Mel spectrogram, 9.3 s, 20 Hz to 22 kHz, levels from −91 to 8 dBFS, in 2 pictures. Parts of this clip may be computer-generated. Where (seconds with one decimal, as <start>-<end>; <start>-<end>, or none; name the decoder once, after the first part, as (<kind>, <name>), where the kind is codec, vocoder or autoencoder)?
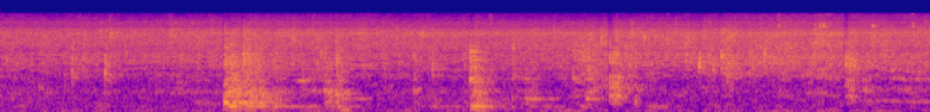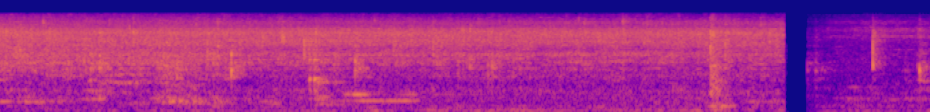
1.4-2.1 (vocoder, BigVGAN v2); 4.1-5.1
